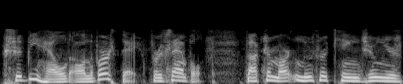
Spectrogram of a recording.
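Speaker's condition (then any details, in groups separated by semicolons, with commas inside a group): Cleft palate with lisp; voice not especially nasal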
